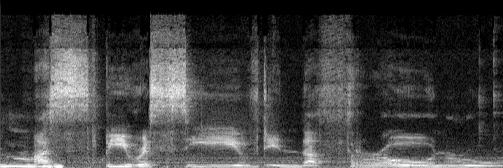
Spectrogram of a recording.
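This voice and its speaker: A raspy, put-on character voice, female-sounding and medium in pitch, at a very slow pace over clear background noise. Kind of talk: choppy, broken speech.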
